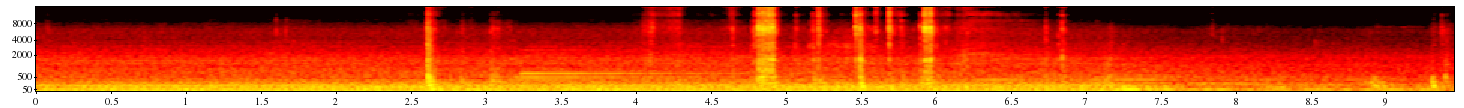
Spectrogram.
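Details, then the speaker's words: 2015 BMW M4 F83 convertible, S55 engine, about 64,000-65,000 miles, idling in Drive under load: idle dips and a thin howling whistle from the engine compartment, caused by a failed crankcase vent valve in the valve cover, fixed by replacing the valve cover. "there it is right there so that's the noise that it's making so this one this one right here is got about got 64,000 Mi on it almost 65 and now you can hear that howling noise coming from the engine area"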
